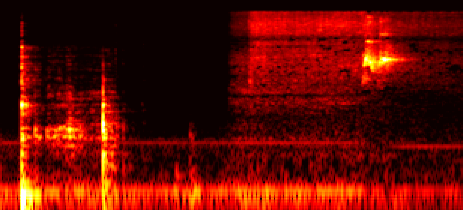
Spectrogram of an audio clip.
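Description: A stainless steel pot knocks twice against the kitchen sink, then the tap is opened about two seconds in and water runs steadily into the pot. A short high chirp sounds over the running water near the end.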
